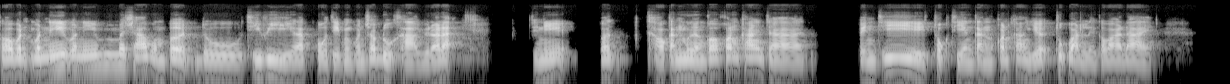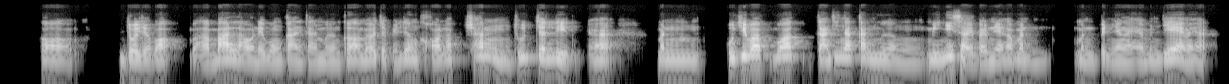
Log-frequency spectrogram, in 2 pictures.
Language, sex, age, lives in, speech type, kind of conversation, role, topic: Thai, male, 25-29, Thailand, conversation, unstructured, none, คุณรู้สึกอย่างไรเมื่อเห็นข่าวการทุจริตในวงการเมือง?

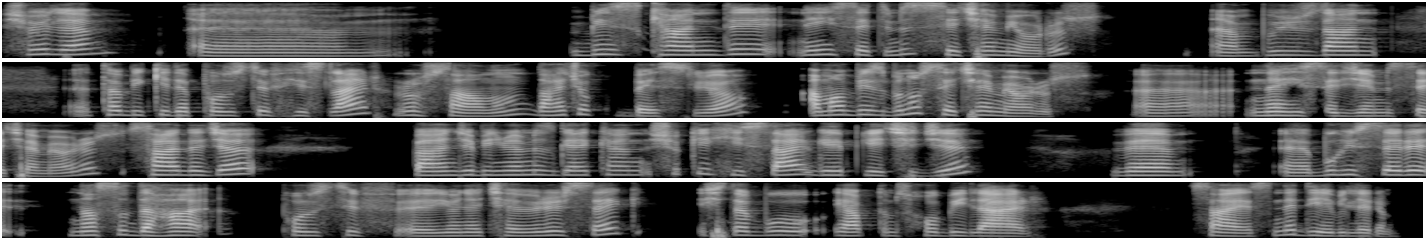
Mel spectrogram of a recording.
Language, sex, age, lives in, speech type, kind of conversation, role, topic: Turkish, female, 25-29, France, conversation, podcast, guest, Hobiler ruh sağlığına nasıl iyi gelir, somut bir örnek verebilir misiniz?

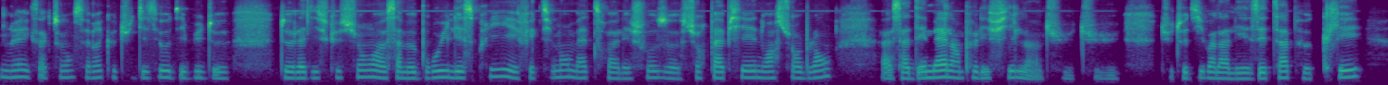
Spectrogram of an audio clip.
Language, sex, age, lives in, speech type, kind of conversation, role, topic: French, female, 35-39, France, conversation, advice, advisor, Comment puis-je magasiner sans me sentir dépassé et stressé ?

